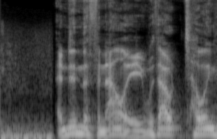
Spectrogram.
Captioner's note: creepy laughing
